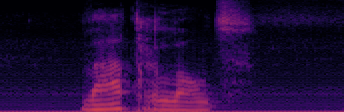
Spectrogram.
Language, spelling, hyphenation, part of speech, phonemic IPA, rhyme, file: Dutch, Waterland, Wa‧ter‧land, proper noun, /ˈʋaː.tərˌlɑnt/, -ɑnt, Nl-Waterland.ogg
